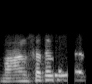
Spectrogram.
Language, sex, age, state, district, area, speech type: Punjabi, male, 18-30, Punjab, Mansa, urban, conversation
